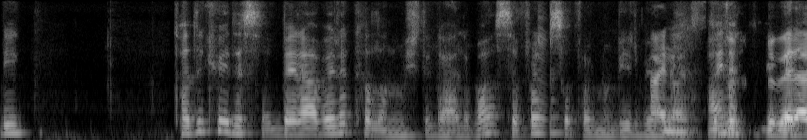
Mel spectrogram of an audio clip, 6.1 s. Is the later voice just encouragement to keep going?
No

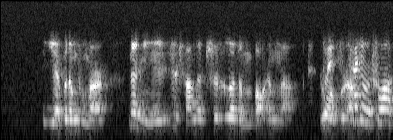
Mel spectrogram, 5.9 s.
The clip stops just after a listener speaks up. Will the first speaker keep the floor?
No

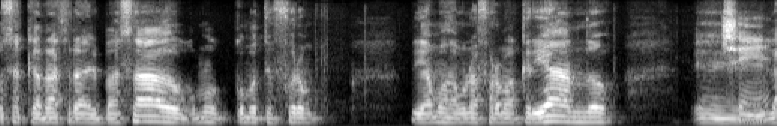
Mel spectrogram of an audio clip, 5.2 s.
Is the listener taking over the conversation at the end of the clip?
No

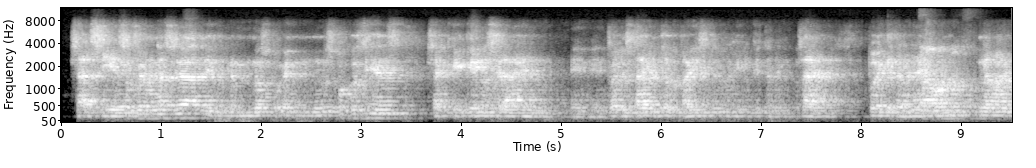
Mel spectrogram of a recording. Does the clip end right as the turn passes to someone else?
No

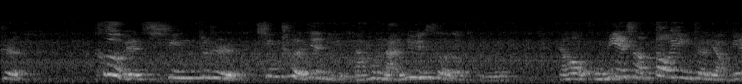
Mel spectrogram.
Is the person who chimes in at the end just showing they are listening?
Yes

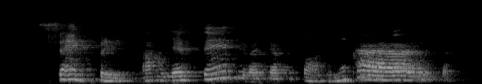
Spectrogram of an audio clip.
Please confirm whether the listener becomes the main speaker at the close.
No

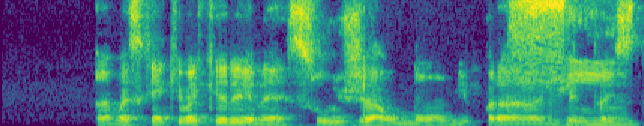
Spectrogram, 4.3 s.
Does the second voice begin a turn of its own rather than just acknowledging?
Yes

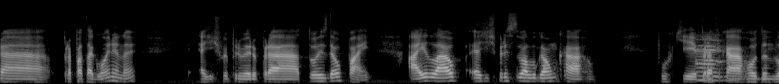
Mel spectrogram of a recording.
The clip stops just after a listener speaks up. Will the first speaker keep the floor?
Yes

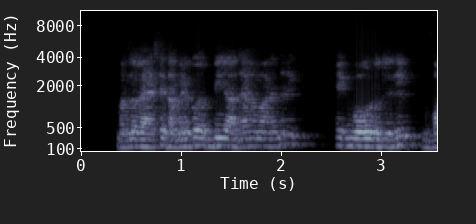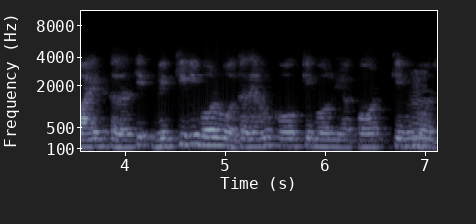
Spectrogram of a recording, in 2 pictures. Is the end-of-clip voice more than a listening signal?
Yes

